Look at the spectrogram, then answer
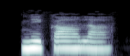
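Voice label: Burmese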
